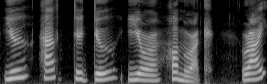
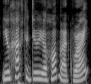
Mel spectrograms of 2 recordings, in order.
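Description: First: The sentence is spoken slowly. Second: The sentence is spoken quickly. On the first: "はじめはゆっくりです。" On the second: "次に早く言ってみましょう。"

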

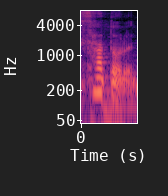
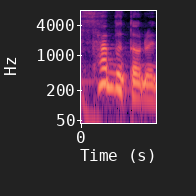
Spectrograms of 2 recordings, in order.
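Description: First: No B sound is pronounced in the middle. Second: A B sound is pronounced in the middle. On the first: The speaker calls it right. "発音しないB なので" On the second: The speaker calls it wrong. "サブトルではなく"

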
